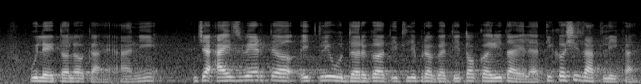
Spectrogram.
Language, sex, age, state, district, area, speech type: Goan Konkani, male, 18-30, Goa, Bardez, rural, spontaneous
